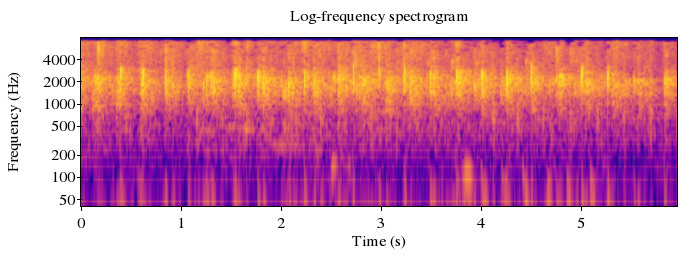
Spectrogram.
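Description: An audience gives a thank-you applause for two people, many hands clapping in a dense, sustained patter at an even level for several seconds with no voices heard.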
